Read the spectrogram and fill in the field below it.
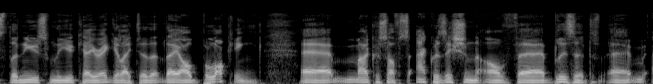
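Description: Listening to this speech recording, nothing stood out as a technical problem at any point.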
